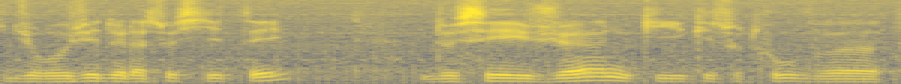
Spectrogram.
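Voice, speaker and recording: A man speaks with a dark, mellow tone and a fairly low pitch. His intonation is monotone and flat, and his pace is fairly slow. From Tunisia. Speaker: stage actor. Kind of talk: interview. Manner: hesitant, many fillers.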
